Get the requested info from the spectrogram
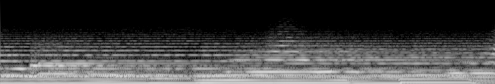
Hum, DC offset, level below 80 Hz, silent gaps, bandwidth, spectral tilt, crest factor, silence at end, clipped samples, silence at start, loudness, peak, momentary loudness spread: none; under 0.1%; -16 dBFS; none; 4.7 kHz; -10 dB/octave; 12 dB; 0 s; under 0.1%; 0 s; -13 LUFS; 0 dBFS; 4 LU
